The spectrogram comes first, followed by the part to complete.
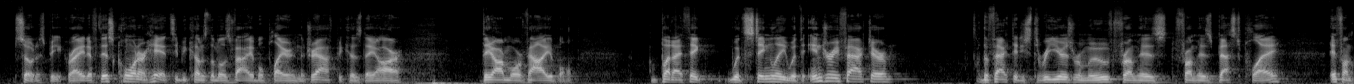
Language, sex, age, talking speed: English, male, 30-49, 215 wpm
